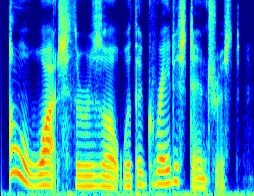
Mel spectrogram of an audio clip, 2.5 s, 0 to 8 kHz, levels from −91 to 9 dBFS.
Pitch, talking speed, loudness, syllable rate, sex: 185 Hz, 210 wpm, -19 LUFS, 5.8 syllables/s, female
